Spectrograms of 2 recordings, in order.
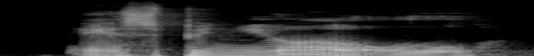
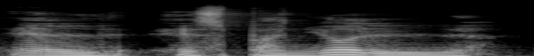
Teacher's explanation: It just means that you changed the way you put your tongue when you say the letter L is not a thick L. It's a is a soft L.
